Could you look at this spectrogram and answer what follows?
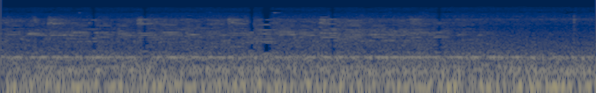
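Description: Steady low engine rumble and road noise from inside a moving car, loud and continuous, with faint ticking sounds over the constant drone and no speech.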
